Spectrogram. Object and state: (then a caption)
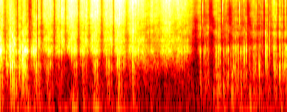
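Faux leather lifting belt scratched with nails. Long painted nails scratch and rub a wide, black, padded faux leather weightlifting belt with white stitching. Quick, uneven, bright, raspy strokes run close together for about three seconds, then after a brief drop the scratching resumes softer and finer.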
